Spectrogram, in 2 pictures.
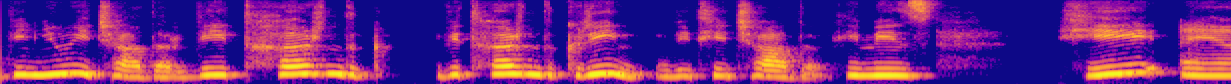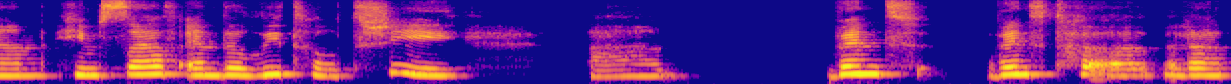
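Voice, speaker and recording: A thoughtful woman whose first language is Armenian talks about poetry in English. Her voice sits a little high but sounds mellow and warm, and she moves slowly through her ideas with frequent ums, pauses and self-corrections. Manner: halting, many fillers and restarts; reflective, thoughtful. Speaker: literature video presenter. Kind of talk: unscripted literary talk.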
